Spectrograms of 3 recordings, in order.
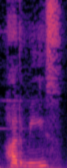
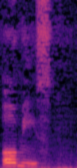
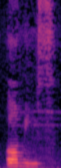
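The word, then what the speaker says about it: Hermès: um it's not hermes it's hermes h here is silent hermes the next word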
